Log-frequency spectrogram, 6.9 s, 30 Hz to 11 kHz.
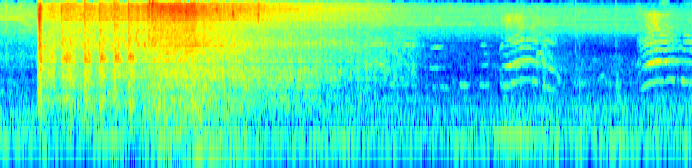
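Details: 1991 Mercury Topaz cranks but won't stay running; fuel pressure gauge (Proto master JFP1200MS) hooked up, crank test reads about 50; about two seconds of steady starter churning, engine never fires. Cranks but will not start.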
